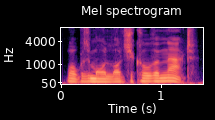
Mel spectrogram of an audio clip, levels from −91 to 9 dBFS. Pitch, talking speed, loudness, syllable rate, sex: 105 Hz, 250 wpm, -14 LUFS, 6.1 syllables/s, male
